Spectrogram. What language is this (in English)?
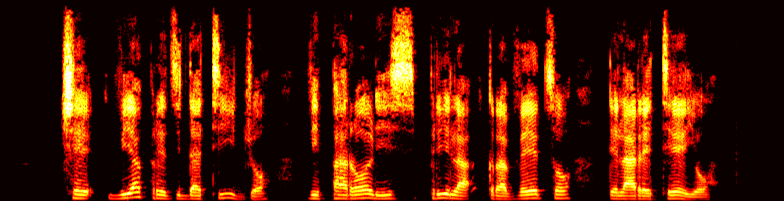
Esperanto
